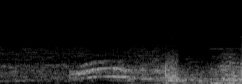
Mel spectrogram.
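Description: A man's drawn-out yell, its pitch rising and falling, as a mountain biker loses control landing a dirt jump, with a thud of the crash near the end.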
